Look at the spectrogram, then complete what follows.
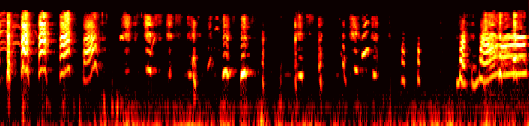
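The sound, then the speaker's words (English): A person imitates a chicken with rapid, choppy clucks in short bursts, ending in a drawn-out squawk, while someone laughs alongside. “Yes, the ability to do a good chicken noise.”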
